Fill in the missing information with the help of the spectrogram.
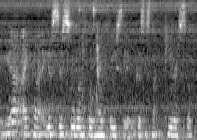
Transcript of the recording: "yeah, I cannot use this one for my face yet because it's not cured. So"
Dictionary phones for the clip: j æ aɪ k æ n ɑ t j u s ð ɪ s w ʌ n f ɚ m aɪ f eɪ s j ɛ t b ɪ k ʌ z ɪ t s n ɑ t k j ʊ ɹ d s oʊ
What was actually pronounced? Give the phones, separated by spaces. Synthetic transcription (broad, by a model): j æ aɪ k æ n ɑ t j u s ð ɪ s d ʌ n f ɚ m aɪ f eɪ s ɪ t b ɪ k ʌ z ɪ t s n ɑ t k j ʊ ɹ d s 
